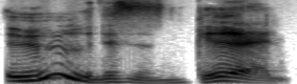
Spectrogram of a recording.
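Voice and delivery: mildly savoring, drawn-out ooh; slow, relishing mock reaction; lightly acted pleased discovery; retold delight. Retells own delighted reaction to scene.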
